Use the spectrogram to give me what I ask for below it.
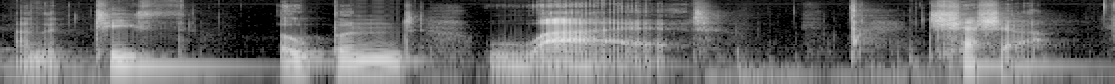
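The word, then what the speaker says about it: Cheshire: Chesher, it's pronounced chesher.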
